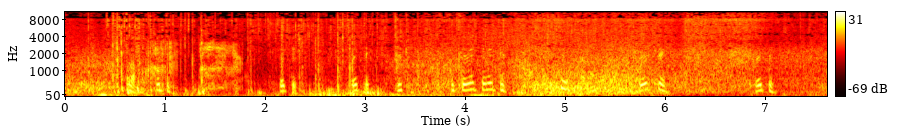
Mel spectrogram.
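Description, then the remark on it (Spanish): Loud, continuous rushing of water and surf, with a few sharp splashes near the start as a penguin, found on a fisherman's hook at l'Albir, Spain, is released by him and quickly plunges back into the sea, and faint voices mixed into the noise. “Este es el sonido del vídeo que está en radiovenidor.es, en el que lo suelta y vuelve rápidamente al agua”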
